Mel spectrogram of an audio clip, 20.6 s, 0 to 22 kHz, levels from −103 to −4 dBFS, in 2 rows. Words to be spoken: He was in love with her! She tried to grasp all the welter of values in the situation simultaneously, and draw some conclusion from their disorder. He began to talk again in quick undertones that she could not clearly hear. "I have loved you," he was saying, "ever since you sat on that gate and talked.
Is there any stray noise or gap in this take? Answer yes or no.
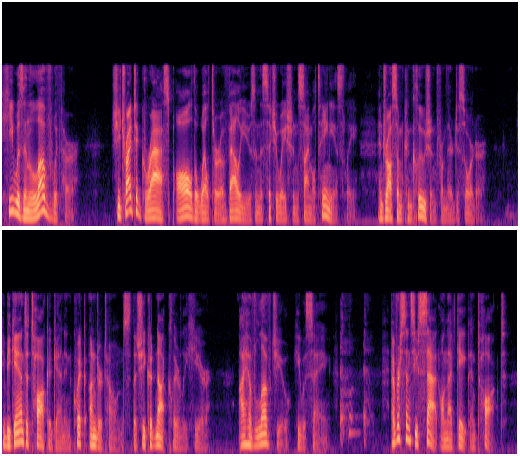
yes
